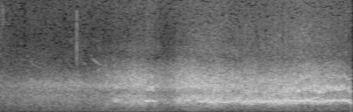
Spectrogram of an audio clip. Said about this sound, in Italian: Un'auto nera sopraggiunse e si fermò proprio di fianco a lui mentre camminava.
